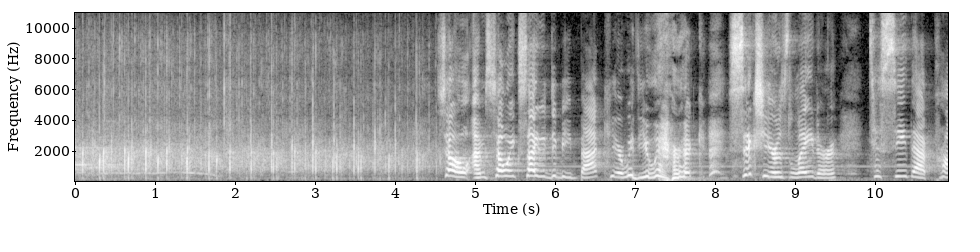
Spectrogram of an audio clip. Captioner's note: applause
